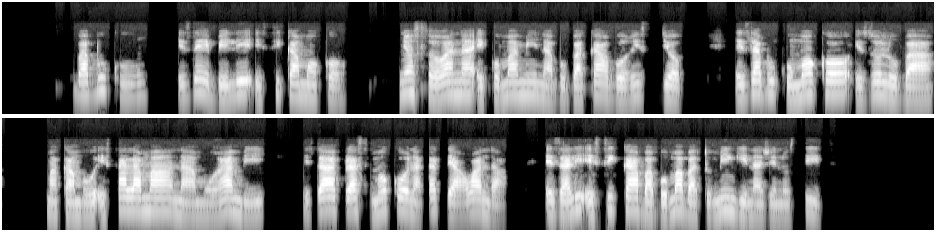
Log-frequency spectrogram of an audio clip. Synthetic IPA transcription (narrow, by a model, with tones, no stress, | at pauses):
ba˨bu˦ku˨ | e˨za˦e˨be˨le˦ʔe˨si˦ka˦mɔ˦kɔ˦ | ɲɔ˦nsɔ˨wa˦na˦ʔe˨ko˨ma˦mi˦na˨bo˨ba˨ka˦ʁbo˨ʁi˦sdjɔ˦b̚ | e˨za˦bu˦ku˨mɔ˦kɔ˦e˨zo˦lo˨ba˨ | ma˨ka˨mbo˨e˨sa˦la˦ma˦na˨mo˨ʁa˦mbi˨ | e˨za˦pla˦smɔ˦kɔ˦na˨ka˦ti˨ja˨ʁwa˦nda˨ | e˨za˨li˦ʔe˨si˦ka˦ba˨bo˨ma˦ba˨to˨mi˦ŋɡi˨na˨ʒe˨no˨si˦d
